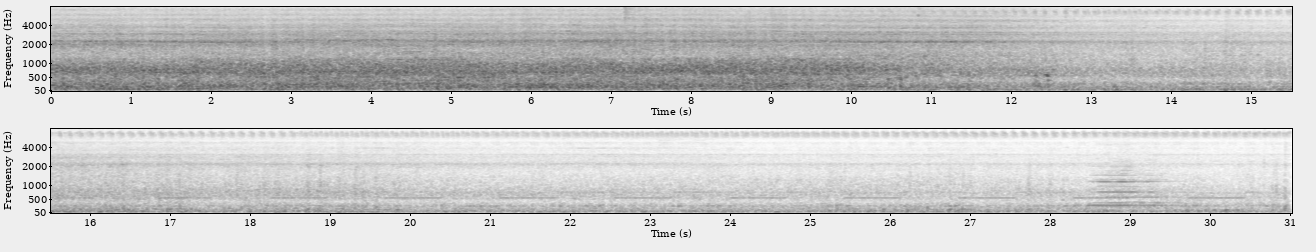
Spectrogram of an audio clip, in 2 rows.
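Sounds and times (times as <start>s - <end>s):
diesel train rumbling: 0.0s - 31.0s.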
